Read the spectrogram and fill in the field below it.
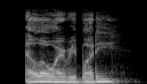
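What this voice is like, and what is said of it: Low, sexy voice. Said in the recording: “That's my low sexy voice.”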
